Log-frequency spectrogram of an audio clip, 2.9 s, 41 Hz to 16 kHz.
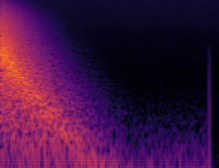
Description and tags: sfx-noise-sweep-02
Made with a KORG minilogue
effect, fx, game, sfx, sound, synthesizer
